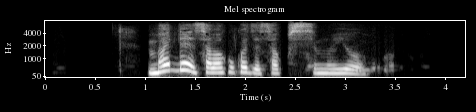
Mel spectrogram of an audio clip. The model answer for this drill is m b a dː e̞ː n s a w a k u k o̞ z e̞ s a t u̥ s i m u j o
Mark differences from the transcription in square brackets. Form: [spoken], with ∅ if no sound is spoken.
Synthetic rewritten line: m b a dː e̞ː n s a [β] a k u k o̞ z e̞ s a [k] u̥ s i m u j o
